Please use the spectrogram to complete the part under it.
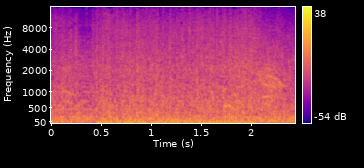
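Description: Sustained heavy gunfire and explosions in the video game Halo 2 during a multiplayer match, a loud, continuous, dense roar of shots and blasts with no clear gaps.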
